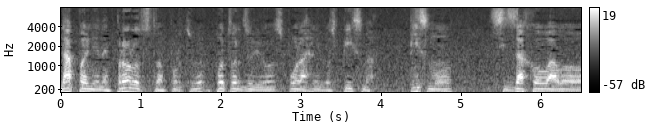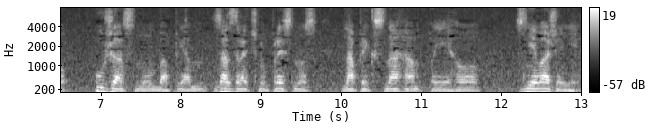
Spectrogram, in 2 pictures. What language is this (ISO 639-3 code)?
slk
